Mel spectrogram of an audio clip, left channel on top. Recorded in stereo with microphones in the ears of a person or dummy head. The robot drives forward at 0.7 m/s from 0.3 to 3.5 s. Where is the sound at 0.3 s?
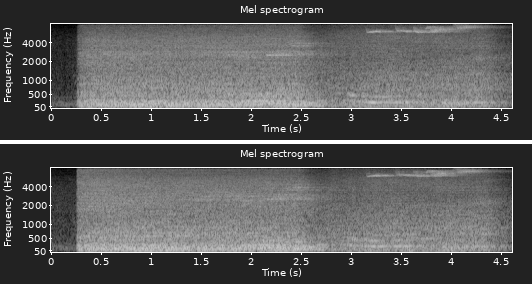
40° right (ahead or behind), 0.6 m; by 2.5 s 15° right (ahead or behind), 1.6 m.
